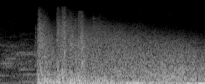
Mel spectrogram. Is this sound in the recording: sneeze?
no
